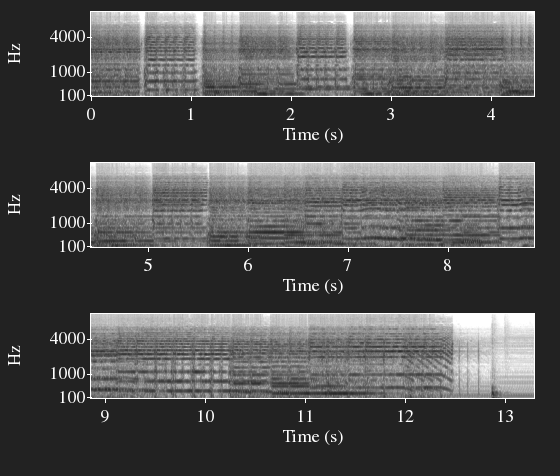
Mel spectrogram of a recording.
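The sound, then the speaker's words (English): A loud electric guitar riff from a song, played through a multi-delay effect on an Echo system. The notes repeat and stack into a dense, shimmering wash, continuing steadily for about twelve seconds before cutting off abruptly. “I have this multi-delay on the Echo system that I love because I haven't been able to find anything else that does it.”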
